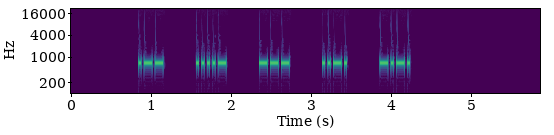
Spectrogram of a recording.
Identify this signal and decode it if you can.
Morse code, heard as a keyed tone, about 34 wpm, spaced as for 16 wpm, 700 Hz. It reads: W4OFC
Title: USA Call Signs - 5 Characters - 4x Character Spacing - 35wpm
